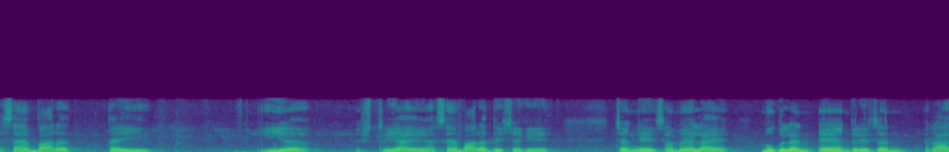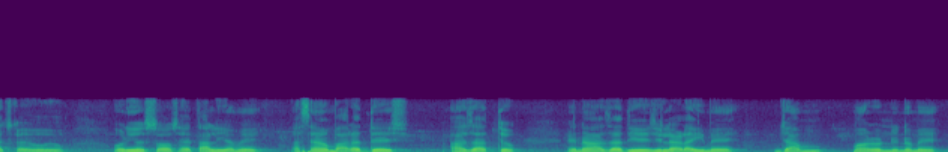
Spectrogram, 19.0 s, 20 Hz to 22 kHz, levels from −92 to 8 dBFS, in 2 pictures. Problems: none marked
